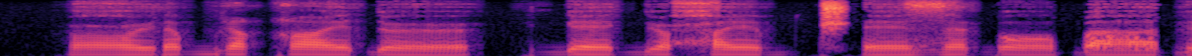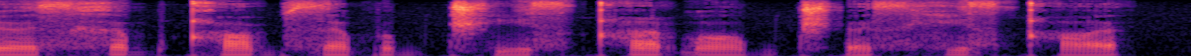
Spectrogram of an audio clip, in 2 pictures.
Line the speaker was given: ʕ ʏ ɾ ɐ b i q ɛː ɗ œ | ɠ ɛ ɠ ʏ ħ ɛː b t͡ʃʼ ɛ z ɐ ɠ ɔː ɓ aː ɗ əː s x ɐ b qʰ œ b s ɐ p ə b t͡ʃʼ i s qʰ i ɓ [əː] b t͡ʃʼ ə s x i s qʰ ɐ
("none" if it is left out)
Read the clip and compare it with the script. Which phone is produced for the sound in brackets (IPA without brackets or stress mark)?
ɔː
